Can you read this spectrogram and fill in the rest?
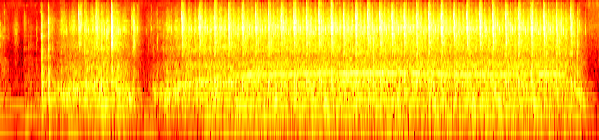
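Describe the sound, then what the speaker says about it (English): A sewing machine runs steadily for about six seconds, stitching fabric pieces of a fabric dollhouse storybook together, with a rapid, even needle rhythm after a brief start and short pause. "and then I'll sew it together."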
